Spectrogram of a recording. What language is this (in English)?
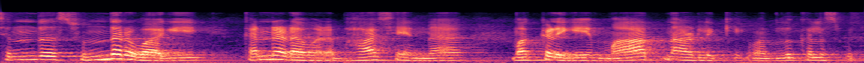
Kannada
